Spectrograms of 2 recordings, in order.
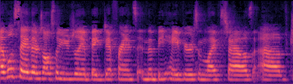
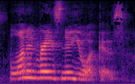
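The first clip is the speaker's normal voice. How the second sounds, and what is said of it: Exaggerated New York accent. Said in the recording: “Horrible accent. I'm sorry, I just had to do it.”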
